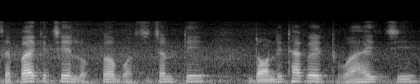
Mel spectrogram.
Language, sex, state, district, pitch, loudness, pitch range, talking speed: Odia, male, Odisha, Khordha, 125 Hz, -19 LUFS, 100-135 Hz, 130 wpm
